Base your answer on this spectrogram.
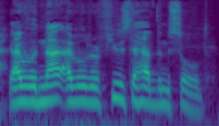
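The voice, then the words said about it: Put-on French accent. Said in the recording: “Pretty good French accent.”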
